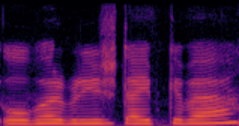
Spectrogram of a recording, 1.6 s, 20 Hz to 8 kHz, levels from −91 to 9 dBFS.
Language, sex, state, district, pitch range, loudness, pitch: Bhojpuri, female, Uttar Pradesh, Ghazipur, 220-230 Hz, -32 LUFS, 225 Hz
